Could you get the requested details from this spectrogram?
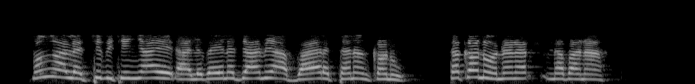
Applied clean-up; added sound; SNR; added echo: neural mask model Resemble Enhance denoiser.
